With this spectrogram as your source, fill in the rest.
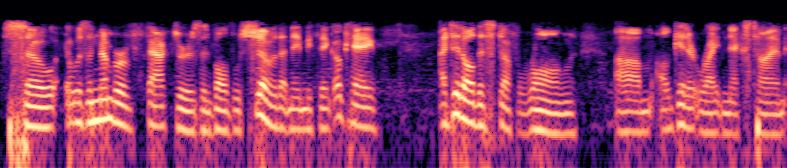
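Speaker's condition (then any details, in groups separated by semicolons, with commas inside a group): No condition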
